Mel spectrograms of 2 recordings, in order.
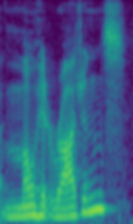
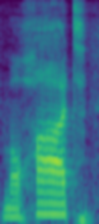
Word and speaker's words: Mohit Rajhans: I get Mohit a lot. Mohit? Oh my gosh. I get Mojito. Mohit, Mohat, Mohoot, Moshit.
